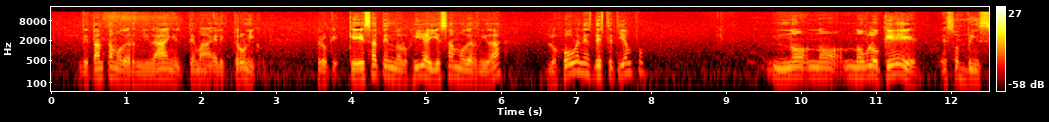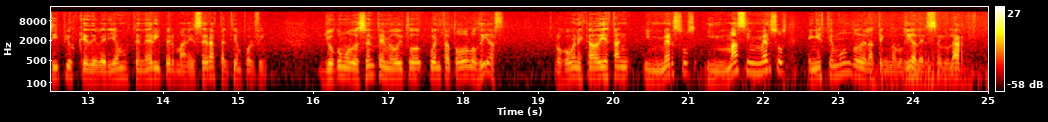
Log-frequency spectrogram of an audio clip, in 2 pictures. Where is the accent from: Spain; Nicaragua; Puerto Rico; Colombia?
Colombia; moved away as an adult; now in Chile; Yo vivo en Chile hace 20 años casi, pero yo todavía y todos los días como comida de donde yo vengo.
